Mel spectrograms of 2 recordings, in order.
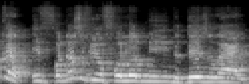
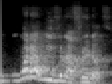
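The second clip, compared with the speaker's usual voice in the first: normal talking voice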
